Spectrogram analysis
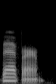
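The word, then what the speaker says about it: Weber: The bureaucratic theory was largely proposed by Max Vber. Uh it's spelled Webbr, but it's pronounced veber.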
